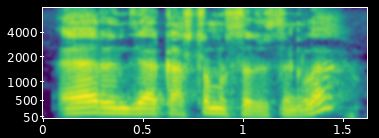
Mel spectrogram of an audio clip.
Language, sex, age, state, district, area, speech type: Tamil, male, 45-60, Tamil Nadu, Dharmapuri, rural, spontaneous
